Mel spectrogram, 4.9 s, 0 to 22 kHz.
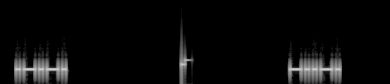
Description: Morse code, heard as a keyed tone, about 25 wpm, 700 Hz. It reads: <AR> /
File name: Single Punctuation-Prosign - 25wpm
